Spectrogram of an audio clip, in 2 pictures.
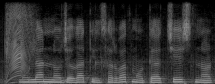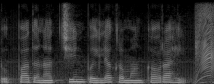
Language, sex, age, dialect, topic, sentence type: Marathi, female, 36-40, Varhadi, agriculture, statement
